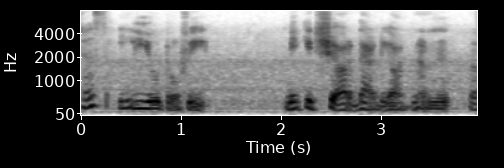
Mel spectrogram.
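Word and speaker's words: pleiotropy: This is லியோட்ரோஃபி. இங்கே பி சைலண்ட்ப்பா, எல்லாருமே இந்த மிஸ்டேக் பிலியோட்ரோஃபின்னு படிப்பாங்க. சைக்காலஜியில் பி சைலண்ட், ஃபிசியாலஜியில் பி சைலண்ட். அதே மாதிரி இங்கேயும் the first letter P is silent. It is pronounced as லியோட்ரோஃபி.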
